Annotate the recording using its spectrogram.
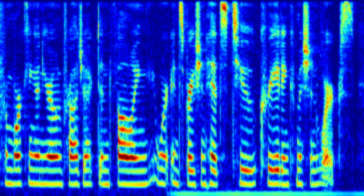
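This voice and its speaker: A woman speaking at a moderate pace. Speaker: interviewer. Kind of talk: interview. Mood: curious, friendly. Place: studio.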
